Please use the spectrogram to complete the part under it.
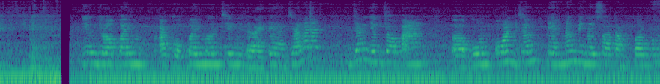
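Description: A woman speaks calmly, explaining, close by.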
